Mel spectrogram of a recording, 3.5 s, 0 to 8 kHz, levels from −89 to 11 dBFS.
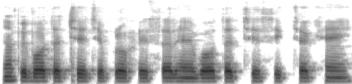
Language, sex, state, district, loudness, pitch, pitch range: Hindi, male, Bihar, Supaul, -16 LUFS, 120 Hz, 120-125 Hz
